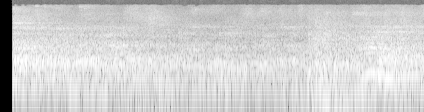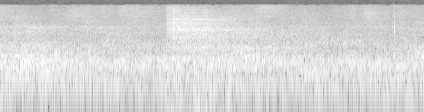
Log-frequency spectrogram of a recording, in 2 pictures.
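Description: Men talk quietly in a large echoing hall.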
